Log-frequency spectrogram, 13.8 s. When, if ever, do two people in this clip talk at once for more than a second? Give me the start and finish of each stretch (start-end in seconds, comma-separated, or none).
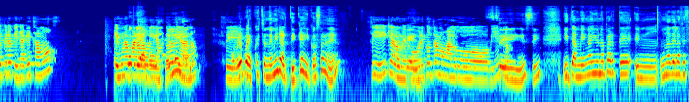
2.5-3.9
